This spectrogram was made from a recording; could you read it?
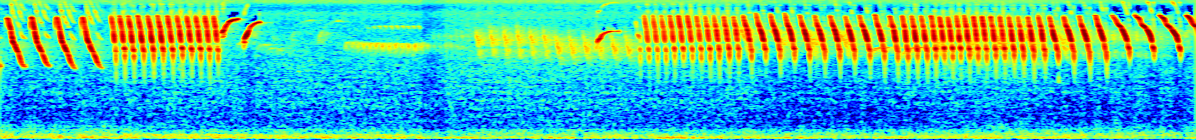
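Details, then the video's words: Canary song for encouraging young canaries to sing, starting with downslurred notes and a quick trill, a quieter pause with soft whistles, then a long steady high rolling trill to the end. "pancingan ampuh kenari paud agar cepat gacor dan ngeroll panjang"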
